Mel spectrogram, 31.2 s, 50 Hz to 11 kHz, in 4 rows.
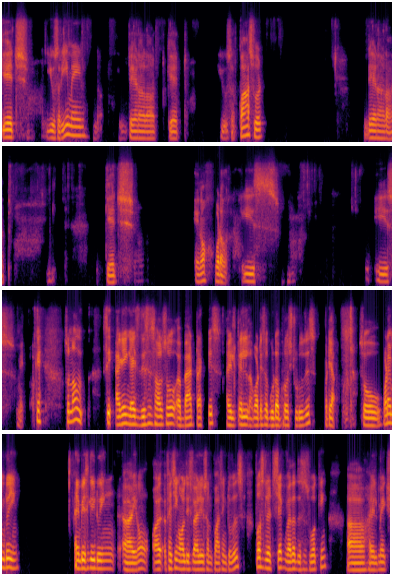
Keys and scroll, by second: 1.2 Return, 16.2 Return.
